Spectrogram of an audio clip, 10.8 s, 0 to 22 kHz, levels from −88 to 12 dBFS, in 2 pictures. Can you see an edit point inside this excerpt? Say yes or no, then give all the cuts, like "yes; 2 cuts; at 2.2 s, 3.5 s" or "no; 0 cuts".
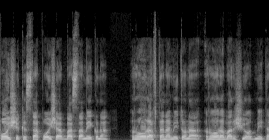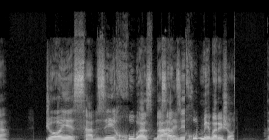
no; 0 cuts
